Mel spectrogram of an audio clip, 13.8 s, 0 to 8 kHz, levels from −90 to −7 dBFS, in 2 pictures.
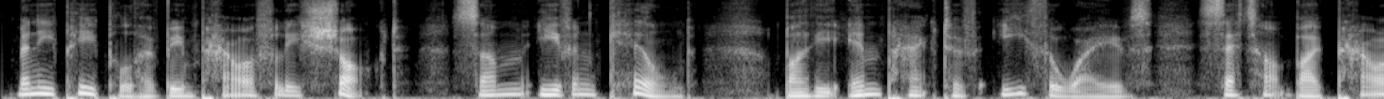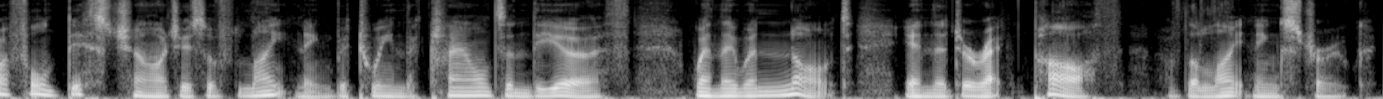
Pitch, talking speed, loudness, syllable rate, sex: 110 Hz, 160 wpm, -21 LUFS, 5.2 syllables/s, male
